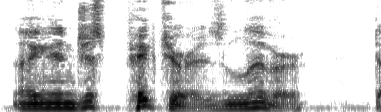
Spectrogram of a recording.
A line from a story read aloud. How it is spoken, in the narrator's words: Doc Danica grumbled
